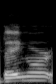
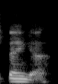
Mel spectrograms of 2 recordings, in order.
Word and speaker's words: Bangor: Instead of bangor, it's banga. Oh, okay. Like banga mean.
